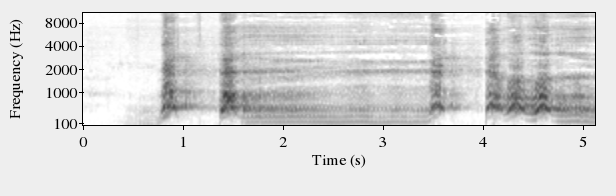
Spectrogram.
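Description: Kintamani dog barking: a short bark, then a long drawn-out bark-howl held for about two seconds, then a quick run of barks that waver in pitch near the end.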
